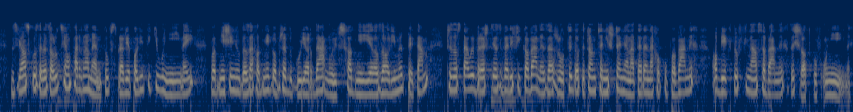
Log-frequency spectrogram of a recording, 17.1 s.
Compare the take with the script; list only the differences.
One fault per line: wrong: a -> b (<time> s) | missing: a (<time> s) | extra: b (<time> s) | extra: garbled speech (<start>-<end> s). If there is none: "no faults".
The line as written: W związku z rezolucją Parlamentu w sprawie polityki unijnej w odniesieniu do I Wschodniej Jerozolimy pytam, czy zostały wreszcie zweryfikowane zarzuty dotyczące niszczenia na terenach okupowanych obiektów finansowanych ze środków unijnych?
extra: Zachodniego Brzegu Jordanu (5.0 s)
